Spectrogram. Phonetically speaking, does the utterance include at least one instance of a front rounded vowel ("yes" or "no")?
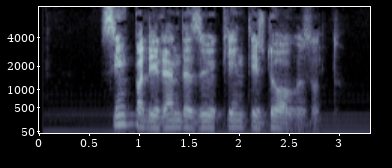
yes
